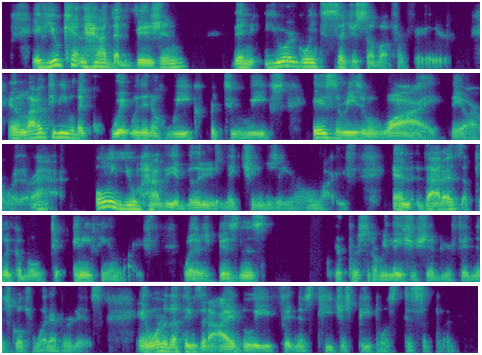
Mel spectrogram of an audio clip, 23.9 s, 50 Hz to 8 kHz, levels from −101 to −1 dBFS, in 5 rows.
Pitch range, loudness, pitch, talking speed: 85-125 Hz, -24 LUFS, 100 Hz, 210 wpm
